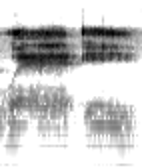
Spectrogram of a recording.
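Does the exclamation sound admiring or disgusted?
disgusted. It is said in a disgusted, put-off tone. The speaker is repelled by something. "if it's something where you're a bit disgusted or put off by, you can go"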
